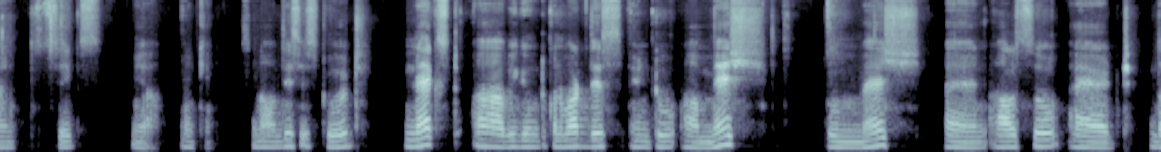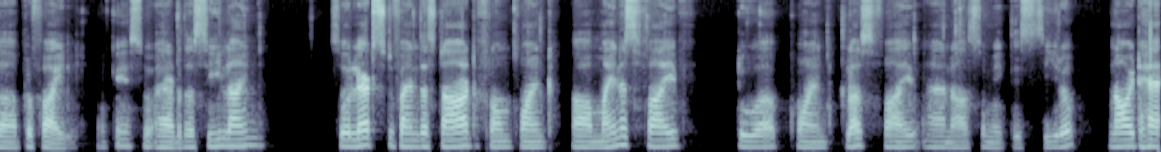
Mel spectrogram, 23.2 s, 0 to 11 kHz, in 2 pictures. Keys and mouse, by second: 1.9-2.2 drag, 2.7 click, 3.2 shift+middle drag, 3.5 middle click, 4.6 click, 6.3-9.9 drag, 8.1 BackSpace, 10.1 alt+shift+click, 12.6-14.7 drag, 15.9-17.9 drag, 19.0-21.1 drag, 22.1 middle click.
